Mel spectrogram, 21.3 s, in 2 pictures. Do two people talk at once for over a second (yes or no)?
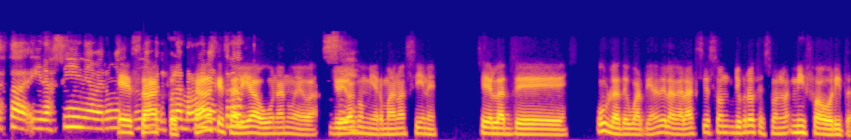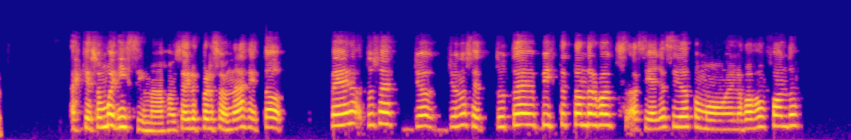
yes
